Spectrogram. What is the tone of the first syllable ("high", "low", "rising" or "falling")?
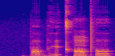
low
